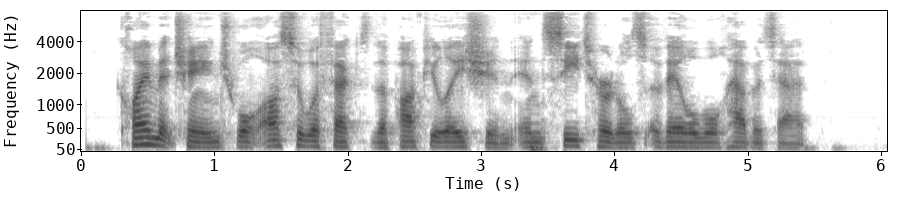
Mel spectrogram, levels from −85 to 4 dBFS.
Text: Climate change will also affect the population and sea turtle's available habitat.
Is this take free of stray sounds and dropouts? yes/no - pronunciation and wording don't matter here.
yes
